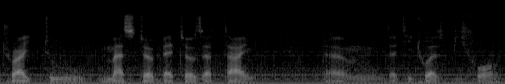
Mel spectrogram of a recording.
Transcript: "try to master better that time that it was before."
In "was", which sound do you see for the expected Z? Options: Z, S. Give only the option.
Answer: Z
